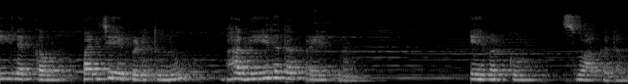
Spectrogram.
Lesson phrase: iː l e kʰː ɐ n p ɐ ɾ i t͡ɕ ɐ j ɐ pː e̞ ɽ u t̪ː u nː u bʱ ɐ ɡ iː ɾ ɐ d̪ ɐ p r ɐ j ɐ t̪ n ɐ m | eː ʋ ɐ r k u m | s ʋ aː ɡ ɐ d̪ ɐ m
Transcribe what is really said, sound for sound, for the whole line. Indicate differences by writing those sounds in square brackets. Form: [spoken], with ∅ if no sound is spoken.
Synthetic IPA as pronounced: iː l e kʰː ɐ [m] p ɐ ɾ i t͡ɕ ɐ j ɐ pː e̞ ɽ u t̪ː u nː u bʱ ɐ ɡ iː ɾ ɐ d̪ ɐ p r ɐ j ɐ t̪ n ɐ m | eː ʋ ɐ r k u m | s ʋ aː ɡ ɐ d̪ ɐ m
